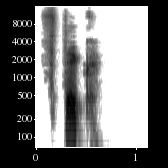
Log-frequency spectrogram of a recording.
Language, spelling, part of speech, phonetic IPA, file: Polish, wtyk, noun, [ftɨk], Pl-wtyk.ogg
